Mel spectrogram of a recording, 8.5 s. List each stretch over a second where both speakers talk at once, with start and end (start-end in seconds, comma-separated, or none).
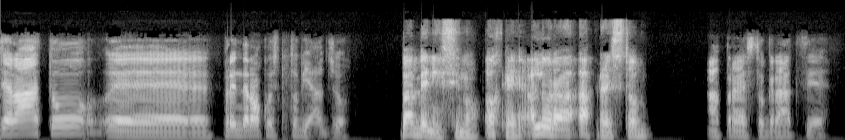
none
